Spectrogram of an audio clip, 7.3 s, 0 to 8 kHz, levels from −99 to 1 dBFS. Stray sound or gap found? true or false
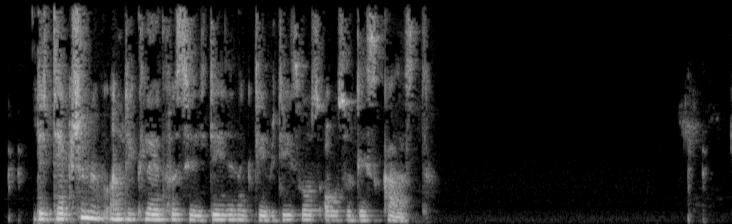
false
